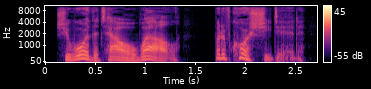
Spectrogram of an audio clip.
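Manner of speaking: plain reading voice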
